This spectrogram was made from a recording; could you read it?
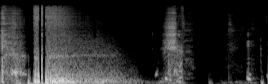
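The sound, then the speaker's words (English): A loud breath blasts straight into the microphone, one long noisy exhale fading out over about a second, followed by a few quieter short breaths and mouth sounds. “You deserve the breathing in your ear for that one.”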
